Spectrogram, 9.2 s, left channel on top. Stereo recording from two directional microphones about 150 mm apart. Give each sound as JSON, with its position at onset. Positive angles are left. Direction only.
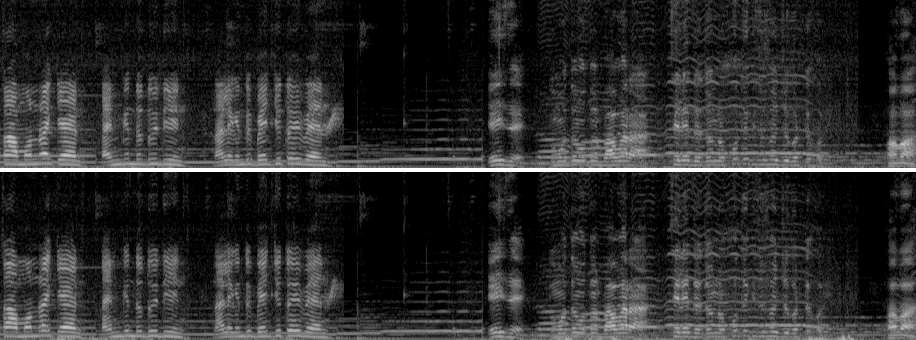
{"t": 0.0, "sound": "speech", "side_deg": -45}
{"t": 4.9, "sound": "a man's voice", "side_deg": -5}
{"t": 8.9, "sound": "speech", "side_deg": -50}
